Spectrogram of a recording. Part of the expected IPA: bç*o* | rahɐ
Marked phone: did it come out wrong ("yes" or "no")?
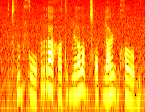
no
